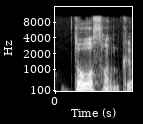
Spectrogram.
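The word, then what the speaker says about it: 同村: で、主人公はですね、この春地獄の進級試験をなんとか乗り越えて、なんとか 5 年生になった医学生のドーソン君、同じ村と書いてドーソン君ですね、まあ、この青年が主人公なんですが、まあ、医学部ではですね、 5 年生になるとポリクリという実習をします。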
